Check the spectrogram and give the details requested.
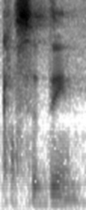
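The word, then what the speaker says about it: כשדים: To this day, in the modern Hebrew language, Chaldean is pronounced Kasadim.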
